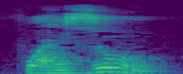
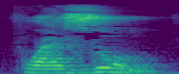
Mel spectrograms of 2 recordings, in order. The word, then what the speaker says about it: poison: Tanto si queremos decir una cosa u otra, hay que pronunciar aquí bien las dos S. Porque pez, poisson, poisson. Las dos S, poisson. Y si no, es veneno con una S. Poison, poison, poison. ¿Ve que se pronuncia como una Z? Poison, poison, una Z suave.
